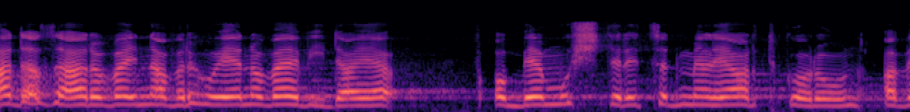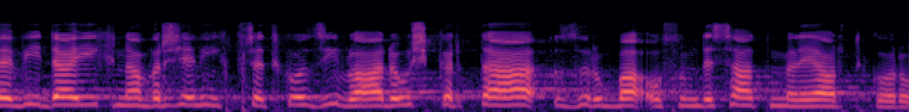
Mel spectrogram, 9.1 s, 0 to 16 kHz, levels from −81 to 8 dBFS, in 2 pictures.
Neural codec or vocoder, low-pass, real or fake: none; 7.2 kHz; real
